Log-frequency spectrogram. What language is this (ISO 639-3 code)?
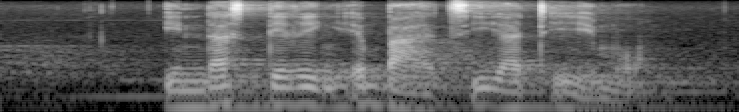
sot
